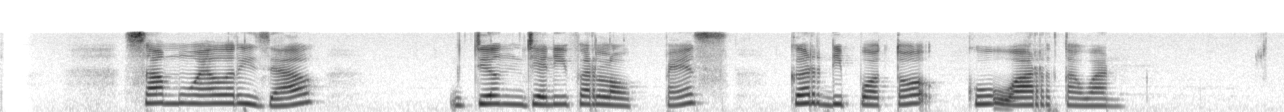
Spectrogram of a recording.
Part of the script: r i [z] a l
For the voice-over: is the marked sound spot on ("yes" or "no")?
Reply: yes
